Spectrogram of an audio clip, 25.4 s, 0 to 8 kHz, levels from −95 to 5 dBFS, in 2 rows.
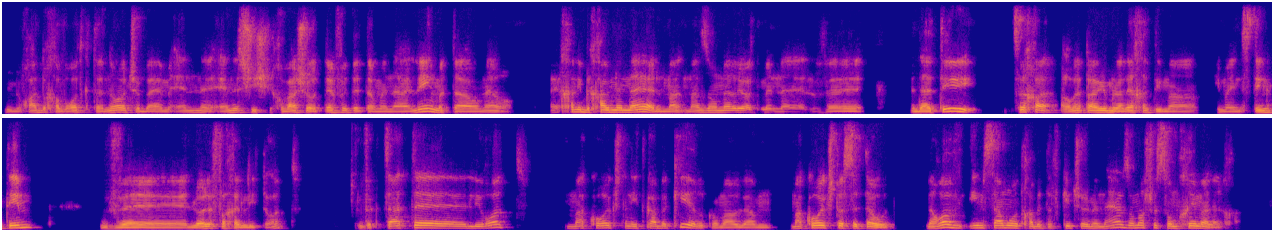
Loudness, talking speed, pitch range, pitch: -24 LUFS, 140 wpm, 110-155 Hz, 130 Hz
